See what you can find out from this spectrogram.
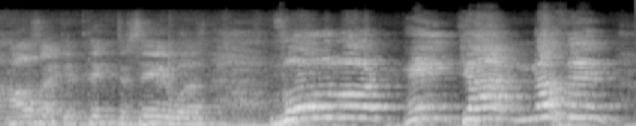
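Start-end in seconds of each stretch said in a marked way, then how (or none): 1.8-4.2 slow, high, swaggering movie-star drawl, lightly done; a hint of Denzel swagger after winning the duel; Denzel impression. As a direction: channel a cocky Denzel, stretching every word. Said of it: "My inner Denzel started to come out".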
